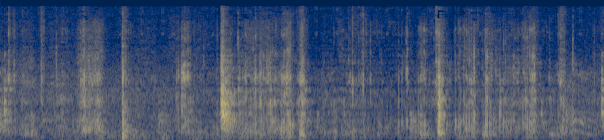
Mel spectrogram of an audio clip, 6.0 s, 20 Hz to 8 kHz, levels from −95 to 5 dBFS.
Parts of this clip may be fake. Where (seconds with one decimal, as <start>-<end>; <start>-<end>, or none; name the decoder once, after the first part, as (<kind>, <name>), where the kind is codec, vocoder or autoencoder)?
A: 2.0-5.6 (vocoder, HiFi-GAN)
